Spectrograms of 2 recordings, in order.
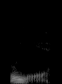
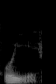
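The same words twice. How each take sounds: First: Much lower, soft mock deep voice. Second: Said in the usual way. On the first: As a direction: drop the voice way down. Repeats phrase, second much deeper.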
